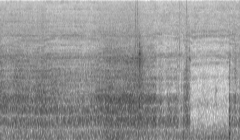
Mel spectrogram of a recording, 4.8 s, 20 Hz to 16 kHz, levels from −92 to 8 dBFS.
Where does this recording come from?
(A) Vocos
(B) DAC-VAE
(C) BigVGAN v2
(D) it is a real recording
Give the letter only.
A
